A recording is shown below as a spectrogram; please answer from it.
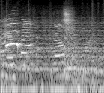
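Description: Children's voices chattering as a group, loudest in the first half-second, with background music playing underneath.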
